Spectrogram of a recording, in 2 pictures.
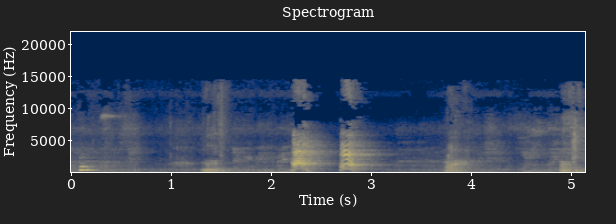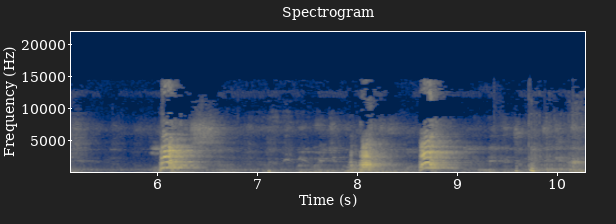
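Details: A tiny puppy gives its first barks at a doorstop it finds fun but scary, with short, sharp, high yaps in pairs and bursts over ten seconds and a person talking softly between them.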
